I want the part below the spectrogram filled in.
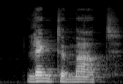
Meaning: unit of length
- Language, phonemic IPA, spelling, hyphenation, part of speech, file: Dutch, /ˈlɛŋ.təˌmaːt/, lengtemaat, leng‧te‧maat, noun, Nl-lengtemaat.ogg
